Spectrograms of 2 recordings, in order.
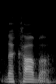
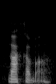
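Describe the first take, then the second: First: "Nakama" stressed on the middle syllable, na-KAH-ma. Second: "Nakama" stressed on the first syllable, NAH-kama. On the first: Streamer tries out a viewer's name, "Nakama" stressed na-KAH-ma. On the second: Streamer tries out a viewer's name, "Nakama" stressed NAH-ka-ma. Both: Shown as a demonstration. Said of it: "or Nakama?".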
